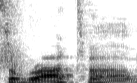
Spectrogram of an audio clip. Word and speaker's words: Saratov: No, it's Saratov. That's Saratov. Okay, should we make that official? Like that is the. Well, that's how I've heard you say it. So that's It is, and that's how they say it.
